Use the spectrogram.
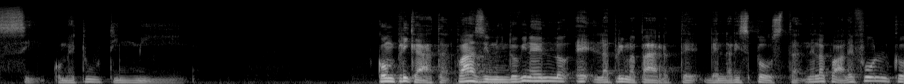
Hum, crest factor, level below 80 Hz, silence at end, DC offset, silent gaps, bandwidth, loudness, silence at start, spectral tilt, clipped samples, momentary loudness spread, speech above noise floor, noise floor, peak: none; 22 dB; -56 dBFS; 0 s; under 0.1%; none; 16 kHz; -28 LUFS; 0 s; -5.5 dB/octave; under 0.1%; 14 LU; 35 dB; -63 dBFS; -6 dBFS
